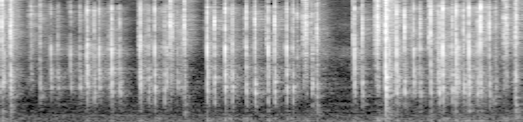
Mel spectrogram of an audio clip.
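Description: Both hands tap rapidly with their fingertips on a full-size Corsair RGB-backlit mechanical keyboard with plastic keycaps, producing about forty sharp, bright clicks. The clicks come in quick bursts separated by brief pauses, and each one cuts off almost instantly.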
